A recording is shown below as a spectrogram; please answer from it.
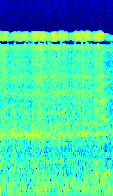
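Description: Aquarium viewing-hall ambience: a steady low rumble with a faint steady high tone and indistinct voices in the background.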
